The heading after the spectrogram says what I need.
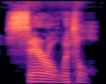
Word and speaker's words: Whittle: name is sarah whittle or as robin williams pronounces it sarah whittle very very sharp t when he pronounces it yeah so cut to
